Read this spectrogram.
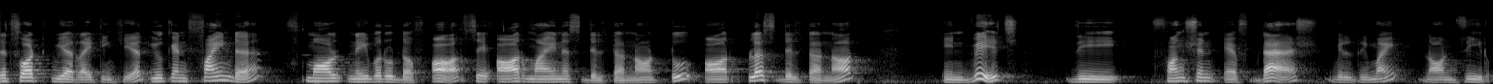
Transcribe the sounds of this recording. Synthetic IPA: d̪æʈsʋɔːʈʋiːaːɾɾaɪʈĩŋhiəɾjuːkɛ̃nfãɪ̃ɳɖə | smɔːlneːbəɾhuɖɔːfaːɾseːʔaːɾmãɪnəsɖɛlʈəɾnɔːʈ̚ʈuʔaːɾplʌsɖɛlʈəɾnɔːʈ | ɪ̃nʋɪt͡ʃ | d̪i | fʌ̃ŋkʃə̃nefɖæʃʋɪlɾɪmãɪ̃ɳɖ̚nɔ̃ːnziːɾoː

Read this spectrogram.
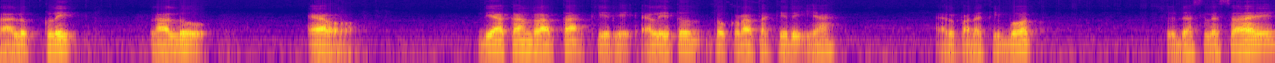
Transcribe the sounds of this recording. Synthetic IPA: laluklɪk̚ | lalu | ʔɛ̰l | diaːkanrat̪akiɾɪ̰ʔɛ̰lit̪uːnt̪ʊkrat̪akiɾɪ̰ʔja | ʔɛ̰lpadakibɔt̪̚ | sudahsələsaj

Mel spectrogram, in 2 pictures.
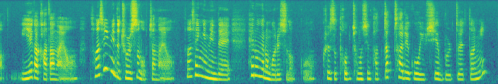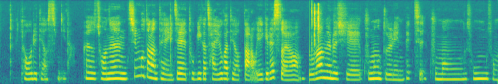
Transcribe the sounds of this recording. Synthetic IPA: iɦe̞ɡakad͡ʑana̰jo̰sʰʌnsʰeŋinde̞t͡ɕoɭs͈unnʌp̚t͡ɕ͈ana̰jo̰ | sʰʌnsʰe̞ŋɲiminde̞he̞ɾoŋiɾonɡʌɾeɭs͈unʌp̚k͈o̰kɯɾe̞sʰʌtʰʌbit͡ɕʌŋɕʰimpat̚t͡ɕ͈ak̚t͡ɕʰaɾiɡoip̚ɕ͈ie̞muɭt͈uɦe̞t̚t͈ʌɲi | kjʌuɾidwe̞ʌs͈ɯmɲid̥a | kɯɾe̞sʰʌt͡ɕʌnɯnt͡ɕʰinɡudɯɾɦantʰe̞id͡ʑe̞tobiɡat͡ɕajuɡadwe̞ʌt̚t͈aɾa̰ɡo̰je̞ɡiɾɯɭhes͈ʌjojoɾameɾɯɕ͈ie̞kumʌŋt͈uʎːinpʰe̞k̚tʰɯkumʌŋsʰoŋsʰoŋ

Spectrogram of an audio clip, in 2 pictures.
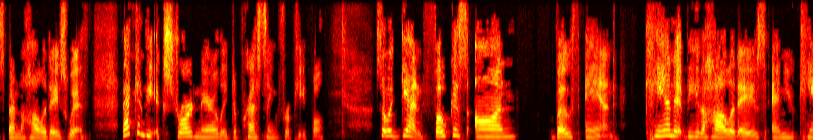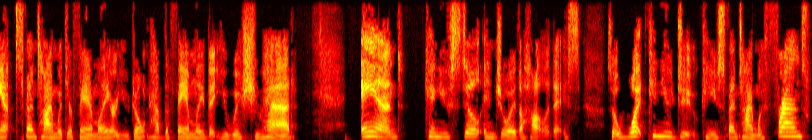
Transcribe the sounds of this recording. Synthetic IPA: spɛ̃nðəɦɑlˠədeɪzwɪ̰ð | ðɨt̚kɨ̃nbiʔɨkstɹ̥ɔɹdⁿn̩ɛɹl̩ˠidɨpʰɹ̥ɛsɪ̃ŋfə˞pʰḭpl̩ˠ | soʊɨɡɛ̃nfoʊkɨsn̩ | boʊθɨ̃n | kʰɨ̃nɪt̚b̥iðəɦɑlˠəɾeɪzɨ̃njɨkʰæ̃ntspɛ̃ntʰãɪ̃mwɨðjə˞fæ̃mliə˞jɨdõʊ̃nt̚ɦəvðɨfæ̃mliðɨt͡ʃɨwɪʃjɨɨɾ | ɨ̃n | kʰɨ̃njɨstɪlˠɨ̃nd͡ʒɔɪðəhɑ̰lˠə̰dḛɪz̥ | soʊwʌt̚kʰɨ̃njɨdɨ̰kʰɨ̃njɨspɛ̃ntʰãɪ̃mwɨð̥fɹɛ̃ndz̥

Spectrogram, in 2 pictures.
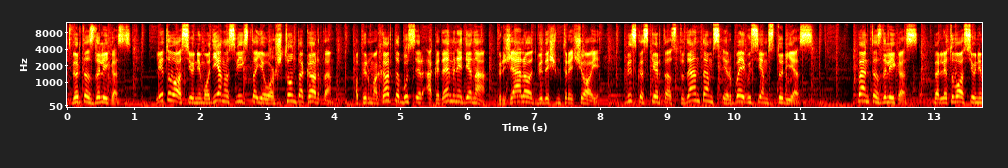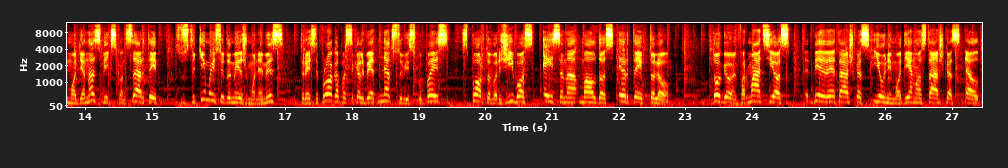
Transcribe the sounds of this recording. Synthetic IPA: t̪ʲʋʲɪɾt̪ɐsd̪ɐlʲiːkɐs | lʲiɛt̪ʊʋoːsjɛʊnʲɪmoːd̪ʲiɛnoːsʋʲiːkst̪ɐjɛʊɐʃt̪ʊnt̪ɐkɐɾt̪ɐ | oːpʲɪɾmɐkɐɾt̪ɐbʊsɪɾɐkɐd̪ʲɛmʲɪnʲeːd̪ʲiɛnɐbʲɪɾʲʒʲæːlʲoːd̪ʲʋʲɪd̪ʲɛʃʲɪmt̪ʲːɾʲɛt͡ʃʲoːji | ʋʲɪskɐssʲkʲɪɾt̪ɐst̪ʊd̪ʲɛnt̪ɐmsɪɾbɐɪɡʊsʲiɛmst̪ʊd̪ʲɪjɛs | pʲɛŋk̚t̪ɐsd̪ɐlʲiːkɐs | pʲɛɾlʲiɛt̪ʊʋoːsjɛʊnʲɪmoːd̪ʲiɛnɐsʋʲiːkskoːnʲt̪sʲɛɾt̪ɐɪ | sʊsʲɪ̥t̪ʲɪkʲɪmɐɪsʊɪd̪oːmʲɛɪs̬ʒmoːnʲemʲɪs | t̪ʊɾʲeːsʲɪpɾoːɡɐpɐsʲɪkɐlʲbʲeːt̪ʲnʲɛt̪sʊʋʲiːskʊpɐɪsː | poːɾt̪oːʋɐɾʲʒʲiːboːsɛɪsʲɛnɐmɐlˠd̪oːsɪɾt̪ɐɪp̚t̪oːlʲɛʊ | d̪ɐʊɡʲɛʊɪnfoːɾmɑːt̪sʲɪjoːs | ʋʲeːʋʲeːt̪ɑːʃkɐsjɛʊnʲɪmoːd̪ʲiɛnoːst̪ɑːʃkɐsɛlˠ

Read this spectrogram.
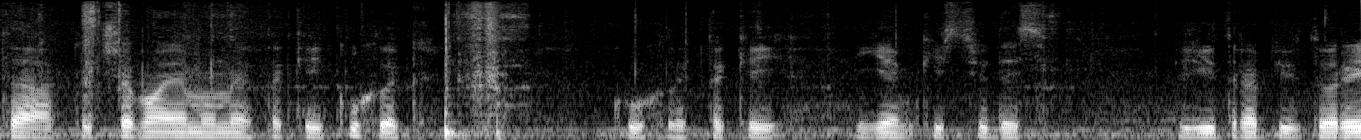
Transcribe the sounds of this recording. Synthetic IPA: t̪ɑk̚t̪ut̪t͡ʃɛmɑjemɔmɪt̪ɐkɪjkuxlˠɪk | kuxlˠɪk̚t̪ɐkɪj | jɛmkʲisʲtʲud̪ɛsʲ | lʲit̪ɾɐpʲiwt̪ɔɾɪ

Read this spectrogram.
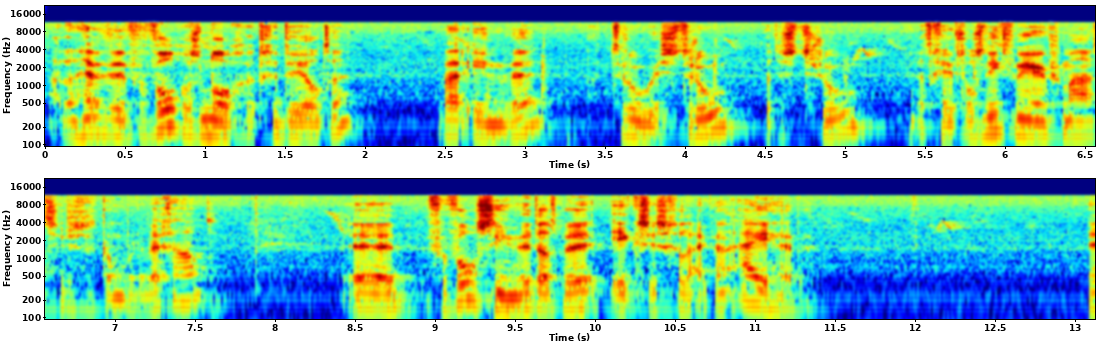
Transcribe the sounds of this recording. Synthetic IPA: nawdɑnɦɛbənʋəvəɹvɔlˠχənsnɔχətχədeːlˠtə | ʋaːɾʔɪnʋə | truːɪstrudɑtɪ̥struɛndɔtχeːftɔ̃ns̬nitmɪːɹɪnfɔɹmaːtsidɵsdɔtkɑnʋɔɹdənʋɛχəɦalˠt | vəɹvɔlˠχənsinʋədɑtʋəʔɪksɪsχəlɛ̰jkaːnɛjɦɛ̰bən

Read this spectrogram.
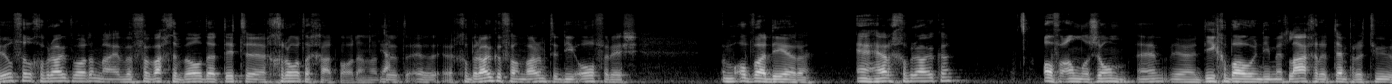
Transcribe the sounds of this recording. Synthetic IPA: ɪːlˠfeːlˠxəbrœɥk̚tʋɔrdənmaʋəfərʋaxtənʋɛlˠdɔt̚dɪtxroːtəχaːtʋɔ̰rdənəəχəbrœɥkəfɔnʋarmtədiʔoːfəɾɪs | əmɔpʋardɪəɾə | ɛnɦɛrχəbrœɥkə | ɔfɔndərs̬ɔmɛdiχəbawəndimɛt̬laːɣəɾətɛmpəratʰyə

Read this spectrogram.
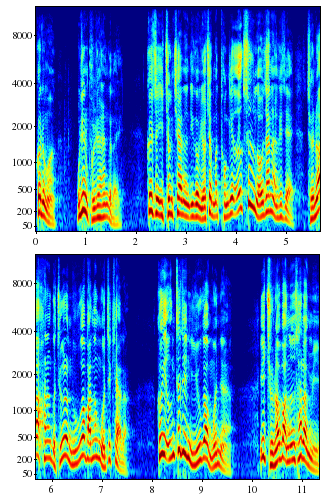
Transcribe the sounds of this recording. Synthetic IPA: kɯɾʌmjʌ̰n | uɾinɯnpuɭjoɦanɯnɡʌ̰da̰jo̰ | kɯɾes̬ʰʌit͡ɕʌŋt͡ɕʰianɯniɡʌjosʰematʰoŋɡeɯk̚s͈uɾunaod͡ʑanajokɯd͡ʑḛ | t͡ɕɯnahanɯnɡʌt͡ɕɯɡɯɾanuɡuɡapanːɯnɡoːt͈ɯkʰea̰ɾa̰ | kɯɡeɯŋtʰɯdenijuɡamʌɲa̰jo̰ | it͡ɕɯnabanːɯnsʰaɾamḭ

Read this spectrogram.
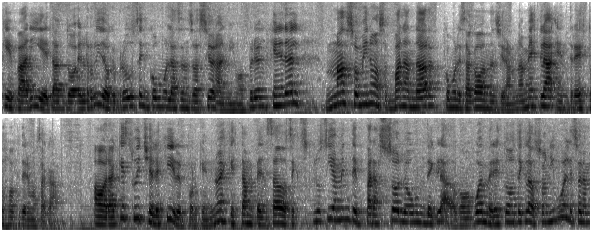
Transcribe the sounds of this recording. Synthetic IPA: keβaɾiet̪ant̪o̞elrwiðo̞ke̞pɾo̞ðuse̞ŋko̞mo̞lase̞nsasjo̞nalmizmo̞pe̞ɾo̞eŋxeneɾal | maso̞mẽ̞no̞zbanaːnd̪aɾko̞mo̞le̞sakaβoðemensjo̞na̰ɾuname̞sklaʔe̞nt̪ɾe̞est̪oɦðo̞ket̪enemo̞sa̰ka̰ | ao̞ɾake̞swit͡ʃele̞xiɾpo̞ɾkeno̞eskest̪ampe̞nsað̞o̞se̞ksklusiβamẽnt̪e̞paɾaso̞lo̞unt̪̬e̞kla̰ð̞o̰ko̞mo̞pweðembeɾest̪oɦðot̪eklaðoso̞niɣwalesːo̞la

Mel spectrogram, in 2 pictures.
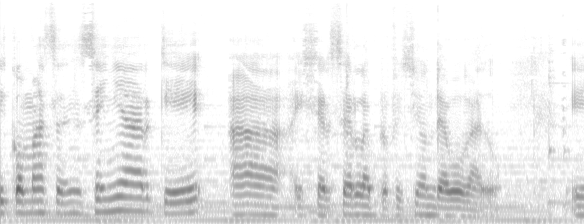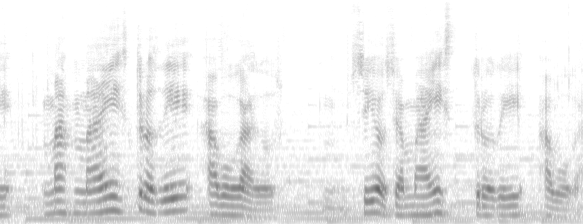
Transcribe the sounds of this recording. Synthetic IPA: ikomasaenseɲaɾke | aexeɾseɾlapɾo̞fesjo̞nd̪eaβoɣa̰ðo̰ | e | mazmaest̪ɾozðeaβoɣaðos | sioseamaest̪ɾoðe | aβoɣa̰

